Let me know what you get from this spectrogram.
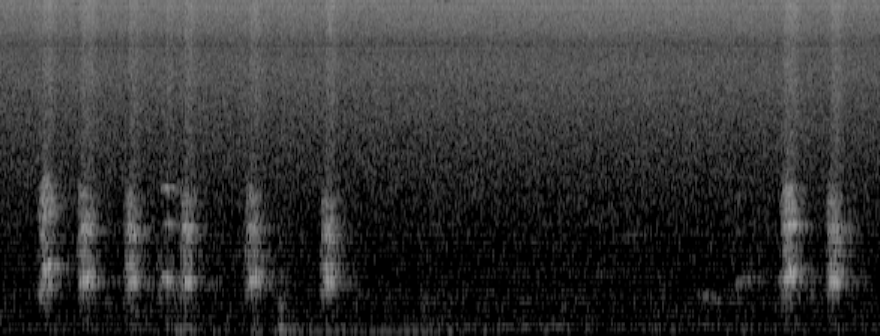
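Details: Dog barking, a nuisance to neighbours: a run of six sharp barks in under four seconds, a quiet gap, then two more barks near the end, over steady low background hum.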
